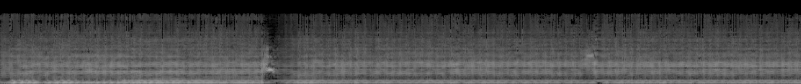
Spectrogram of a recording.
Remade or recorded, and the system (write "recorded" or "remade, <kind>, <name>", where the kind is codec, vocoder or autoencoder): remade, vocoder, BigVGAN v2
